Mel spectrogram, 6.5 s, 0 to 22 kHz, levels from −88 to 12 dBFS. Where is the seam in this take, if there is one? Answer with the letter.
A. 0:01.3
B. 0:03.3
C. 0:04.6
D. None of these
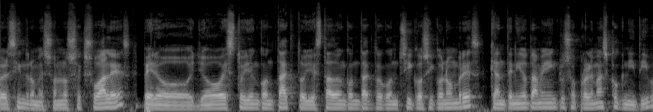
D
